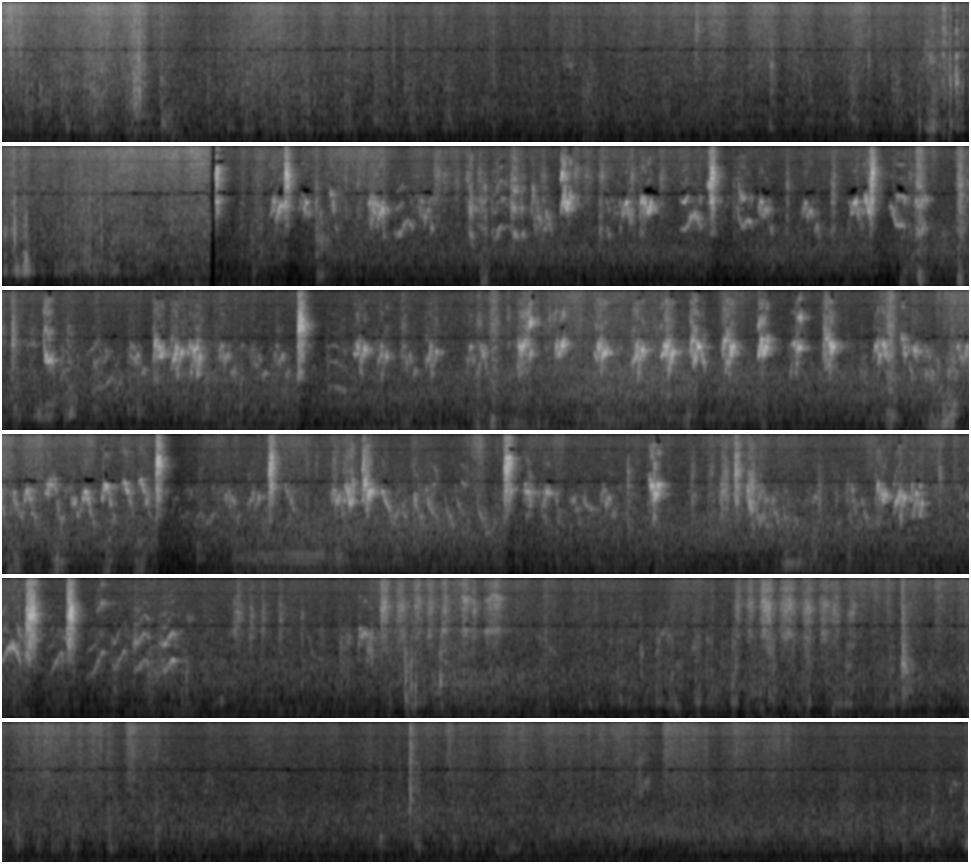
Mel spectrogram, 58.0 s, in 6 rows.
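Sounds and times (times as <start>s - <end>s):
small birds chirping: 11.8s - 47.4s.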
